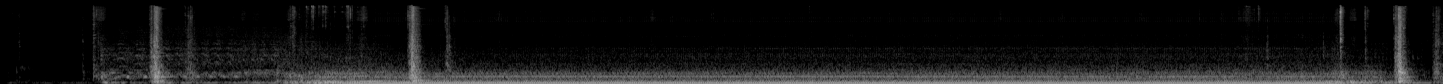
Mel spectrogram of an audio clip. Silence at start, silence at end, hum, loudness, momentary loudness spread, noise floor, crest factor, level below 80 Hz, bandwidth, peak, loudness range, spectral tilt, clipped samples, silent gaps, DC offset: 0.95 s; 0 s; none; -34 LUFS; 14 LU; -65 dBFS; 24 dB; -34 dBFS; 17 kHz; -8 dBFS; 3 LU; -4.5 dB/octave; under 0.1%; none; under 0.1%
